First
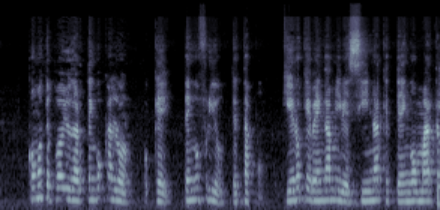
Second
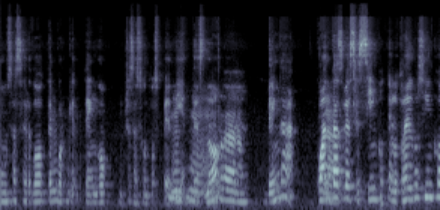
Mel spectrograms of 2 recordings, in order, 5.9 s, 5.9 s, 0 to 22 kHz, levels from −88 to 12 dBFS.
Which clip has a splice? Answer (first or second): first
